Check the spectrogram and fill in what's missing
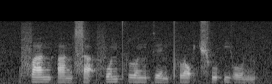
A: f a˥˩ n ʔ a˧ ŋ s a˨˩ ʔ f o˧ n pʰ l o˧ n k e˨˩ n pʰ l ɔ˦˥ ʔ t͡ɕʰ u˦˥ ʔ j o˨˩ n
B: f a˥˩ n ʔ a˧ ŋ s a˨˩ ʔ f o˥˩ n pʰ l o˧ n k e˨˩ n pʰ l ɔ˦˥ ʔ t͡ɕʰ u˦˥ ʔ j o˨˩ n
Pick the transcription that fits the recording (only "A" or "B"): B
